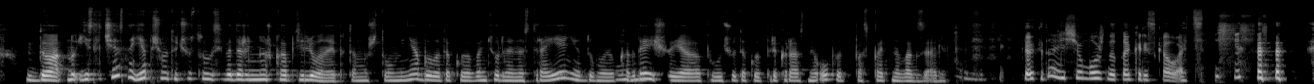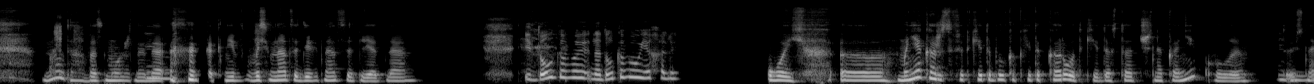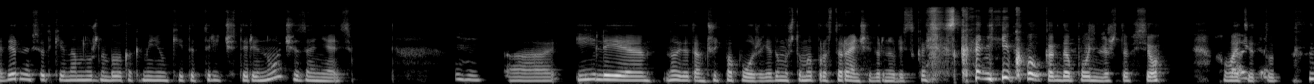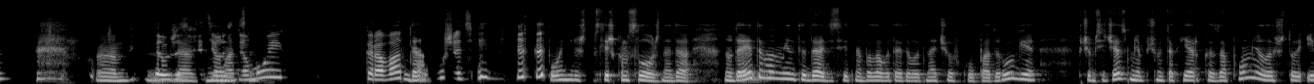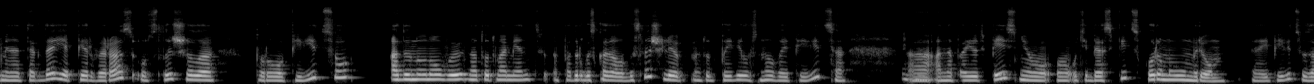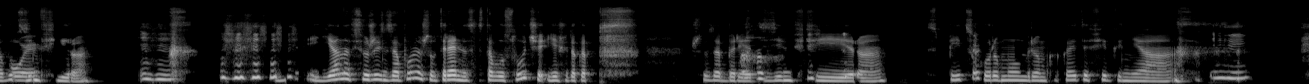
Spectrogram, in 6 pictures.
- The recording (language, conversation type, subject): Russian, podcast, Каким было ваше приключение, которое началось со спонтанной идеи?
- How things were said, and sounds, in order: unintelligible speech; chuckle; laugh; other noise; other background noise; tapping; laugh; chuckle; chuckle; laugh; unintelligible speech; laugh; laugh; laugh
